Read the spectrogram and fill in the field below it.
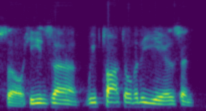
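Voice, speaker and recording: Talking at a moderate pace, a man uses a normal speaking voice that sits fairly low. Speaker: caller. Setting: phone call.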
